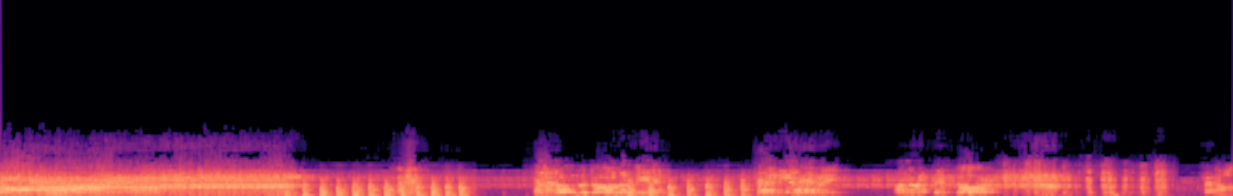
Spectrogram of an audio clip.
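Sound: knocking on a door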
